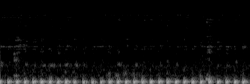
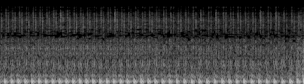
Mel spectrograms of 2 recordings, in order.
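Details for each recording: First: Yamaha Jupiter Z carbureted motorcycle with a hard-starting complaint, after its carburetor idle screw, set three turns too tight, was backed out three turns: an even, steady low putter about eleven pulses a second with no misses. Normal idle. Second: Yamaha Jupiter Z single idling, oil about two months old: fast, light ticking over the putter, steady through blips; valve tick from loose valve clearance, checked before suspecting the piston.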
